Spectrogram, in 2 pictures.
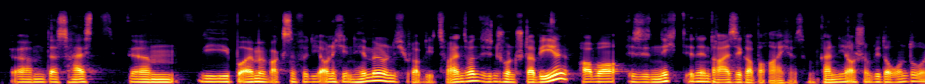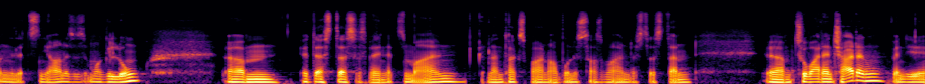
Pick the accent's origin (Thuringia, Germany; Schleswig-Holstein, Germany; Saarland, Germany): Thuringia, Germany; Erfurt; die Vielfalt zwischen dem, wo ich herkomme, aus äh, der Mitte Thürings äh, in, in, Erfurt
